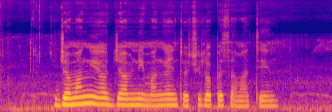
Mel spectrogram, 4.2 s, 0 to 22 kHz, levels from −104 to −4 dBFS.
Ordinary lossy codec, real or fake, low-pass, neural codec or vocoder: none; fake; none; vocoder, 44.1 kHz, 128 mel bands every 512 samples, BigVGAN v2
